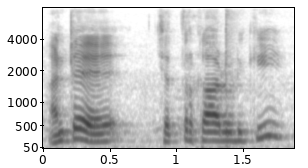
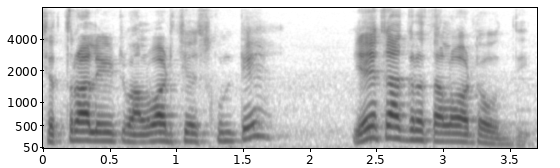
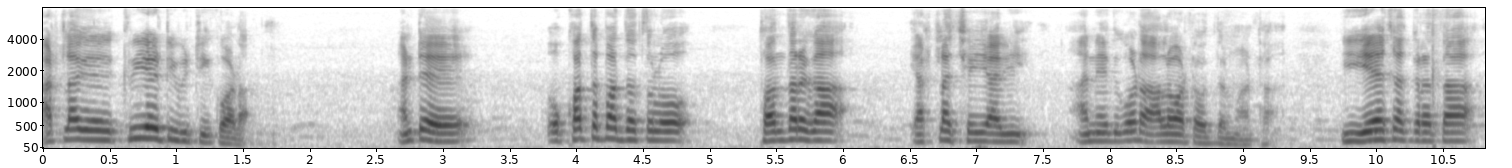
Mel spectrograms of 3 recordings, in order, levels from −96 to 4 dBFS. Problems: none marked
